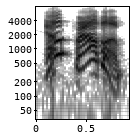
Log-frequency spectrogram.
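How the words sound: A put-on voice with a shifted throat. The speaker calls it right. "you can't see me shift my throat here, but I am"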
